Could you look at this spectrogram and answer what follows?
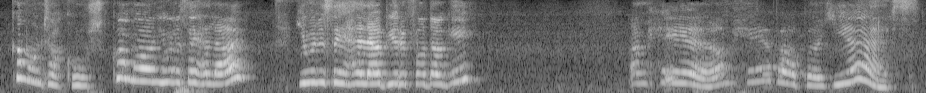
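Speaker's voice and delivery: high, coaxing pet voice. Real, not acted. Vlogger coaxing her dog Takush to greet viewers in baby talk. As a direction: coax the dog to say hello, sweetly.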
